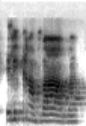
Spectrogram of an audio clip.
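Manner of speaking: usual speaking voice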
